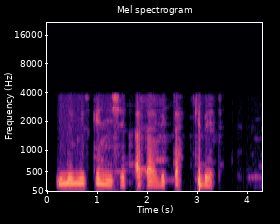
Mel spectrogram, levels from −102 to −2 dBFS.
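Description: Speech carried over a Bluetooth CVSD headset codec: the band runs only from about 200 Hz to 3.7 kHz, sibilants turn scratchy, and a granular hiss sits under the voice. From 3.02 to 3.08 s, just after "kenyisiek ata victor", a Bluetooth headset packet repeat replays stale audio for about 18.8 ms, a brief buzz near 267 Hz that fits a run of five lost packets.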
